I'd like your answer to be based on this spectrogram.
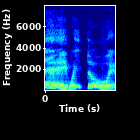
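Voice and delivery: put-on hot, angry Italian accent, loud and swooping. Joking about sounding italian when angry; mock-angry italian accent. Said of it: "I just sound like an Italian".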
